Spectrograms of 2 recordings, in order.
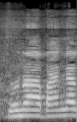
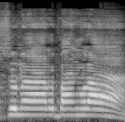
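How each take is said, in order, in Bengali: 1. প্রথম শব্দটি r ধ্বনি ছাড়া শেষ হয়। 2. প্রথম শব্দটি r ধ্বনি দিয়ে শেষ হয়। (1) "সোনা বাংলা না" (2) "এমনি ক"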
